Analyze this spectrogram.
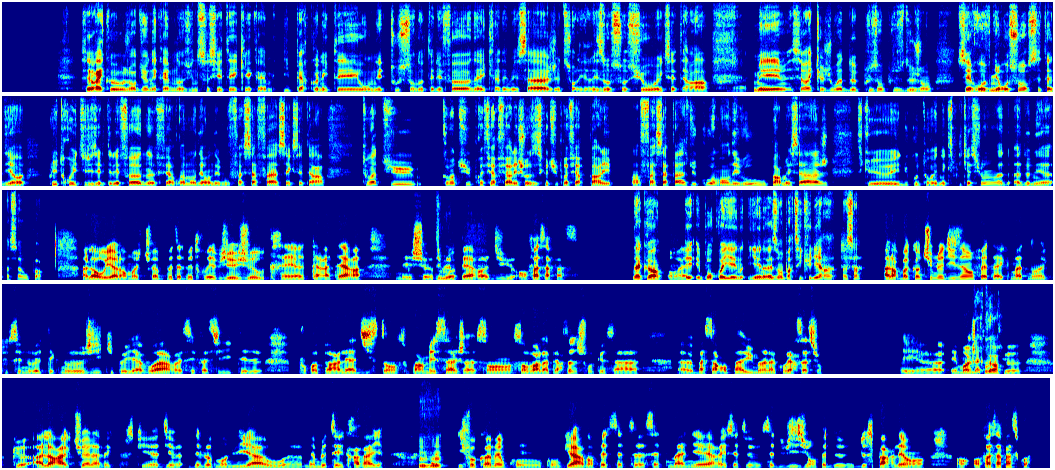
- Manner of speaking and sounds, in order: none
- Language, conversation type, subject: French, podcast, Tu préfères parler en face ou par message, et pourquoi ?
